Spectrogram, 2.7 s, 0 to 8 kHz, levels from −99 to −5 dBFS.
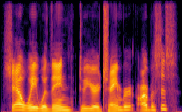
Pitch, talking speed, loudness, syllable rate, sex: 170 Hz, 155 wpm, -17 LUFS, 4.4 syllables/s, male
